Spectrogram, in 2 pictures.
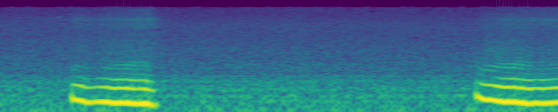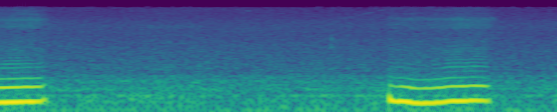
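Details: Quiet snoring from a sleeping cat.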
